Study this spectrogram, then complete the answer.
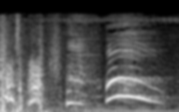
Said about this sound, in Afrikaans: Wel, het jy nou die honde oor blaf? Ja. Blaf die wolf nog? Nee.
